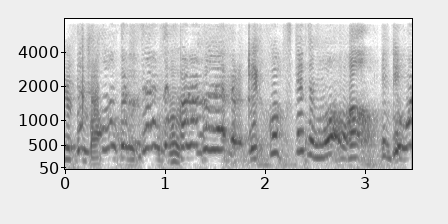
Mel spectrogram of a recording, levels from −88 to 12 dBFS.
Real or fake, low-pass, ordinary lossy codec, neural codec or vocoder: fake; 7.2 kHz; none; codec, 16 kHz, 1 kbps, FreqCodec, smaller model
